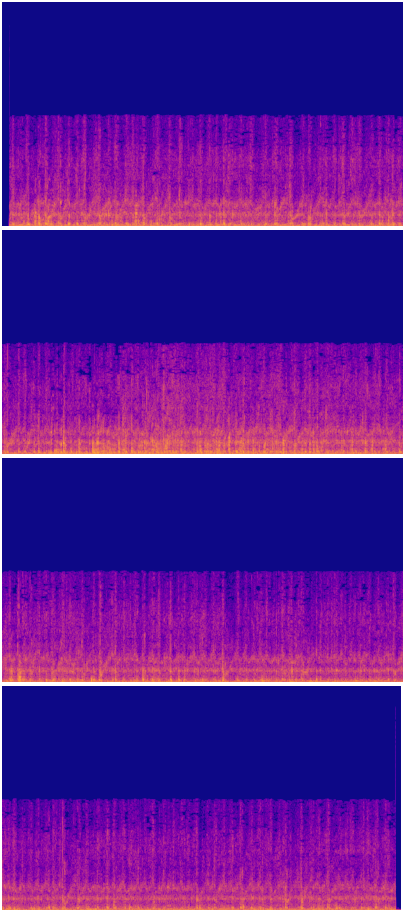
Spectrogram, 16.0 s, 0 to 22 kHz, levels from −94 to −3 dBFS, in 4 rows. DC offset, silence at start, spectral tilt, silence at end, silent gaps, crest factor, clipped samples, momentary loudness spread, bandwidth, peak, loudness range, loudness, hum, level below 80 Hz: under 0.1%; 0.05 s; -5.5 dB/octave; 0 s; none; 22 dB; under 0.1%; 6 LU; 11.5 kHz; -8 dBFS; 5 LU; -32 LUFS; none; -38 dBFS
